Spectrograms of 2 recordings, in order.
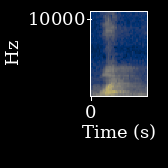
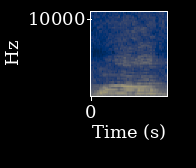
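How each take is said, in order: First: It is said loudly with strong energy. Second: It is said quietly with little energy. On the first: The speaker calls it right. "you should have been like" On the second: The speaker calls it wrong. "it was very quiet and difficult for you to hear you"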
